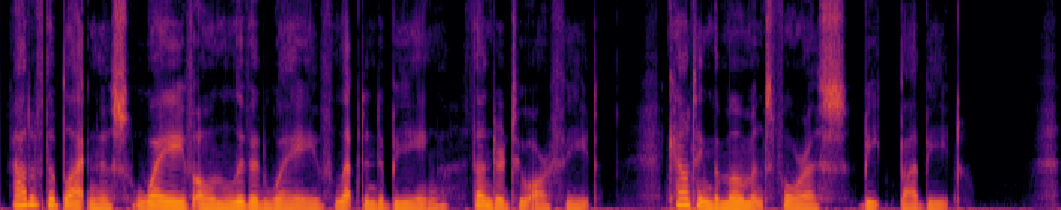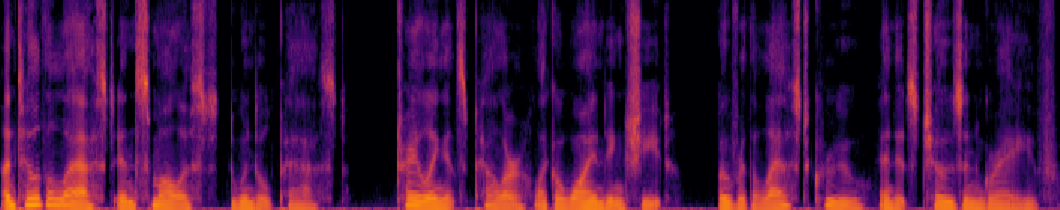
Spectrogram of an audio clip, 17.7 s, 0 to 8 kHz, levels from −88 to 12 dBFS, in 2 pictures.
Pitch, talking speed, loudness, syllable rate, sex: 170 Hz, 150 wpm, -20 LUFS, 4.1 syllables/s, female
